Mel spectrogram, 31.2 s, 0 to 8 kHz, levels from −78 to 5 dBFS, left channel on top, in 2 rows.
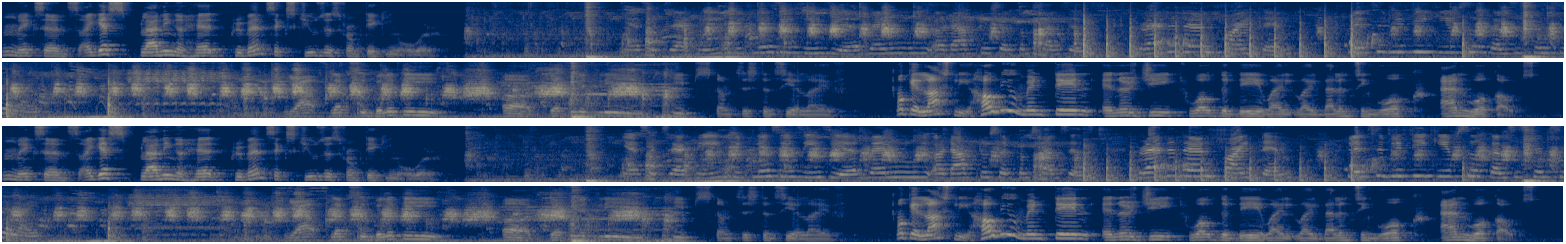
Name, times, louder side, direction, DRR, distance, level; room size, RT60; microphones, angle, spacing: voice 1, 0.0-4.4 18.4-20.0 20.6-22.0 22.3-24.0 24.6-30.9, left 1 dB, 5° left, 8 dB, 0.3 m, -36 dB
sound 1, 4.6-22.4, left 3 dB, 45° left, 1.1 m, -34 dB
voice 2, 5.9-12.9 13.4-16.1 17.0-17.9 18.4-18.8, right 4 dB, 90° right, 6 dB, 1.1 m, -40 dB
Knock / Wood, 10.8-13.7 14.6-14.8 15.7-15.9 16.7-16.9, left 6 dB, 80° left, 0.4 m, -35 dB
6.9 x 2.8 x 5.5 m, 0.42 s
head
